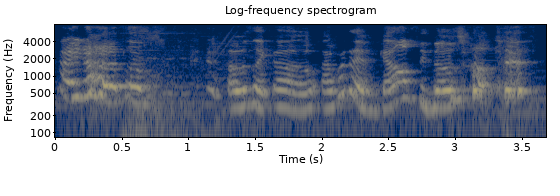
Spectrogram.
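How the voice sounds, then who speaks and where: Casting: excitable young-sounding female streamer, high voice, bouncy intonation, casual rambling chat over faint music. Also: fast. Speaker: gaming streamer. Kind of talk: casual chat while gaming. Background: faint game music.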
